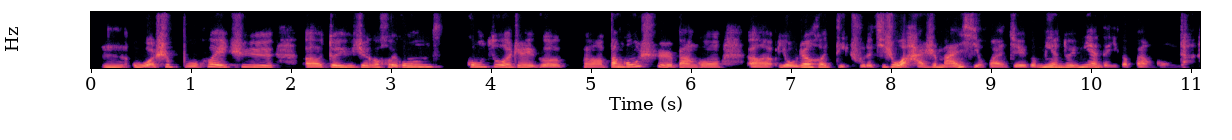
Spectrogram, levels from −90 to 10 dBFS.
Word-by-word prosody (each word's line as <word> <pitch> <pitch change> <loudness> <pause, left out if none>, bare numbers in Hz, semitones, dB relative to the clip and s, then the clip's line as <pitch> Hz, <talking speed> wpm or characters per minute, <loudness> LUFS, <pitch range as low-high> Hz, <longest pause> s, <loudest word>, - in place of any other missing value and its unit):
嗯， 185 -1 -1
我 190 -3 +2
是 265 - +2
不 170 -9 -5
会 245 +2 +2
去， 220 -4 -2 0.3
呃， 170 0 +4
对 210 +3 +4
于 185 - -1
这 205 +2 -1
个 195 0 -1
回 180 -2 +1
公 235 +3 0
司 245 - -16 0.2
工 250 -1 -1
作 245 -4 +1
这 195 -3 -1
个， 165 0 -1 0.3
呃， 150 -2 -2
办 245 +8 +3
公 265 +5 +1
室 170 - -1
办 165 -3 0
公， 160 0 -2 0.3
呃， 150 0 +1
有 160 -3 +3
任 205 +2 +6
何 200 0 +1
抵 200 - -8
触 - - -7
的。 145 - -1
其 205 - -5
实 250 - 0
我 - - +8
还 160 - +1
是 220 +6 -1
蛮 210 +4 +2
喜 - - -4
欢 140 -3 -2
这 155 -1 0
个 155 - -1
面 195 +2 +2
对 185 -1 0
面 220 -3 +1
的 - - -6
一 - - -15
个 - - -2
办 - - -2
公 - - -14
的， - - -6
195 Hz, 270 characters per minute, -22 LUFS, 165-230 Hz, 0.3 s, 我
